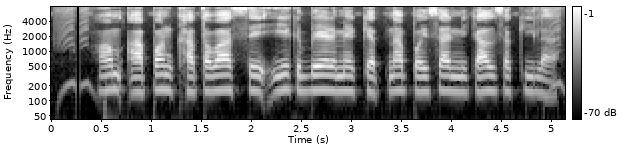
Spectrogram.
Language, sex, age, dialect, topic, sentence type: Bhojpuri, male, 18-24, Northern, banking, question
